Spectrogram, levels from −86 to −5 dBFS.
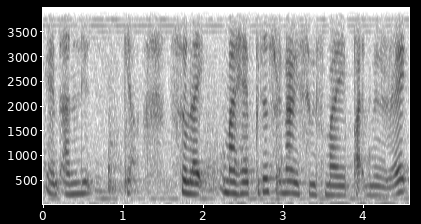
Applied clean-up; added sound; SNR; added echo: none; none; none; none.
